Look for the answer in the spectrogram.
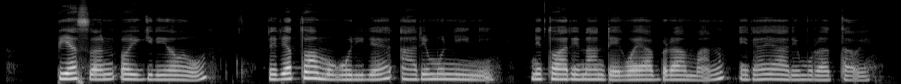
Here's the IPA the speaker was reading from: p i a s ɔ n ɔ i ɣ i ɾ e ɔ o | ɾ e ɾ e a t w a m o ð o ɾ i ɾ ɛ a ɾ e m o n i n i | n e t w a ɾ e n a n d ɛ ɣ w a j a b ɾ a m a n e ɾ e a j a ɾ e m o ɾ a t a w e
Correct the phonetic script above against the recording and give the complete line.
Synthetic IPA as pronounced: p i a s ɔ n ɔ i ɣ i ɾ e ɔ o | ɾ e ɾ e a t w a m o ɣ o ɾ i ɾ ɛ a ɾ e m o n i n i | n e t w a ɾ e n a n d ɛ ɣ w a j a b ɾ a m a n e ɾ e a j a ɾ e m o ɾ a t a w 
